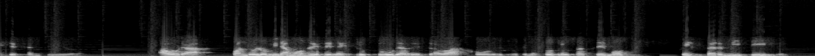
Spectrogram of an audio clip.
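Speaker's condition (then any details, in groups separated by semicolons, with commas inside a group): No condition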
